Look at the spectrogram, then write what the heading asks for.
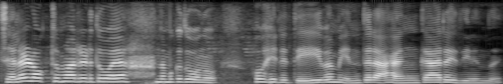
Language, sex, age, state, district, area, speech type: Malayalam, female, 18-30, Kerala, Wayanad, rural, spontaneous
